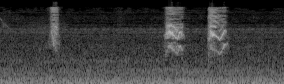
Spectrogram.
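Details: Female Double-collared seedeater calling to stimulate a male: one faint high chirp followed by two louder, slightly longer, wavering chirps close together, over quiet hiss.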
